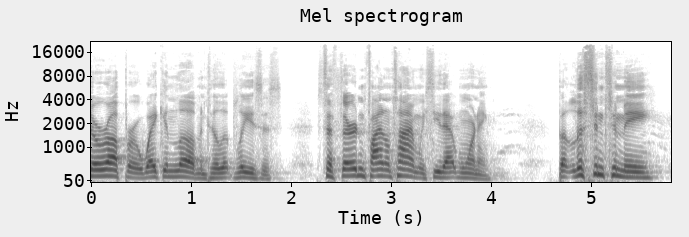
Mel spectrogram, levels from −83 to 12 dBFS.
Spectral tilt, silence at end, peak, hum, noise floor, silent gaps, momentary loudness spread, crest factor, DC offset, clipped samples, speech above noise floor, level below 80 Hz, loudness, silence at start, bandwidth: -5.5 dB/octave; 0.2 s; -6 dBFS; none; -63 dBFS; none; 9 LU; 16 dB; under 0.1%; under 0.1%; 41 dB; -56 dBFS; -23 LUFS; 0 s; over 20 kHz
